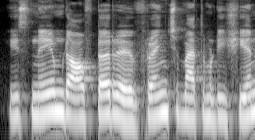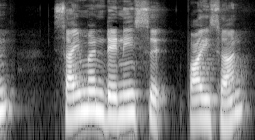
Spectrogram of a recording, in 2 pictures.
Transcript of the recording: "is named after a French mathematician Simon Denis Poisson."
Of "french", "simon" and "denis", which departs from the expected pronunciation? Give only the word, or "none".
none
